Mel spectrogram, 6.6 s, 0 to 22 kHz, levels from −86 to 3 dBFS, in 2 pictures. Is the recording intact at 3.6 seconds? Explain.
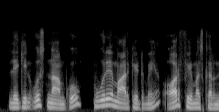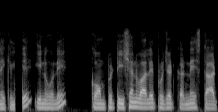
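No. At 3.6 seconds the speech drops into a clean hole of near silence lasting about 121 ms, from 3.51 to 3.63 s, with no click or burst of noise on either side. This is a digital wireless dropout: the radio link lost too much data to rebuild the audio, so the receiver muted itself with a very quick fade instead of passing on corrupted sound, then resumed once the data came back.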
